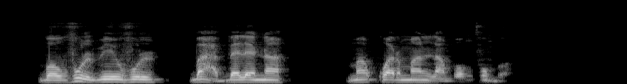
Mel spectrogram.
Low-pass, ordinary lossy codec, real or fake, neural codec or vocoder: 7.2 kHz; MP3, 32 kbps; real; none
